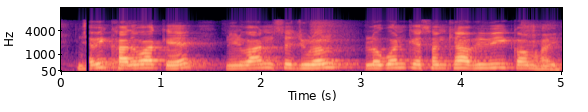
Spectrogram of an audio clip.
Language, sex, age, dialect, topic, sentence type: Magahi, male, 18-24, Western, agriculture, statement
